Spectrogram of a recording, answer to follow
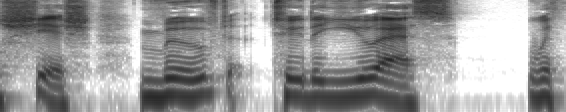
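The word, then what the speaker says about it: Czyz: And the family name, Shish, is spelled C-Z-Y-Z.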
